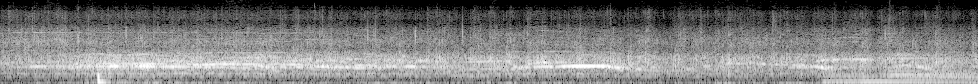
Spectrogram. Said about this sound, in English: Come on, clap your hands. Lift your hands. Hallelujah.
